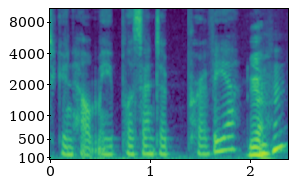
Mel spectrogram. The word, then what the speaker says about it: previa: Yeah, there's a lot that a woman's doctor can advise her about if she's got, I never pronounce this right, perhaps you can help me, placenta previa? Yeah, previa.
